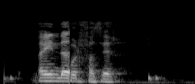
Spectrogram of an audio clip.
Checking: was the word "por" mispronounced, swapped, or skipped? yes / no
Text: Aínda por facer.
no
